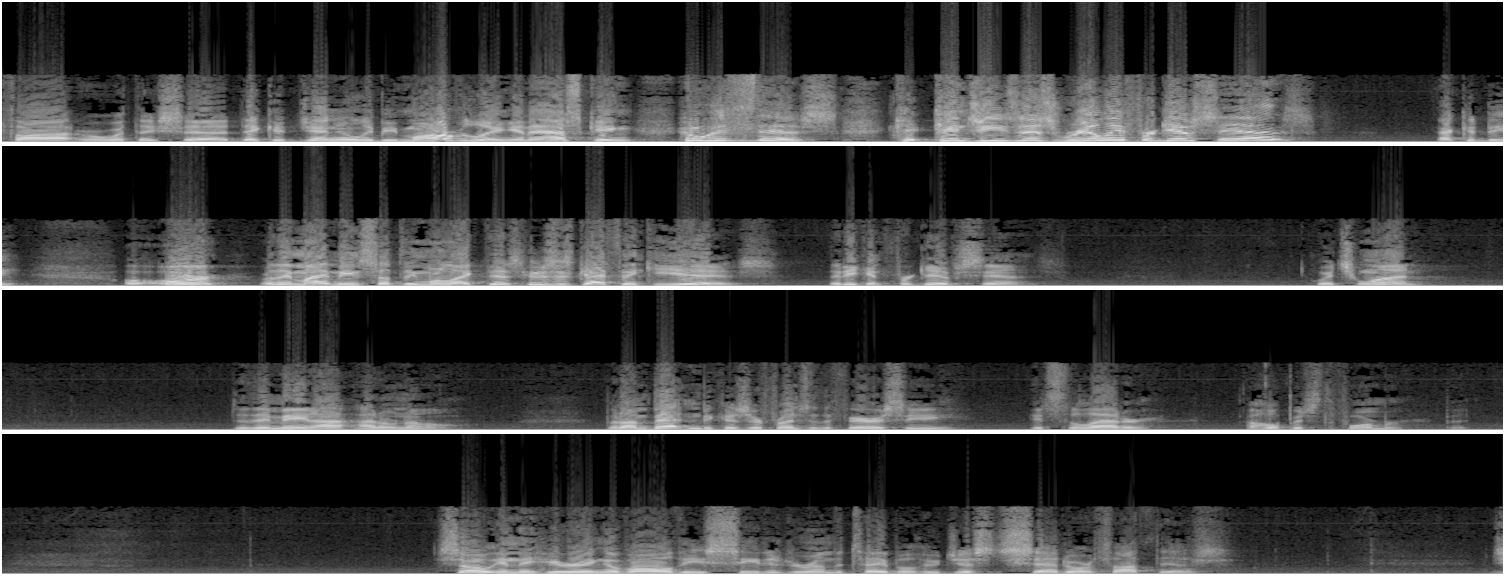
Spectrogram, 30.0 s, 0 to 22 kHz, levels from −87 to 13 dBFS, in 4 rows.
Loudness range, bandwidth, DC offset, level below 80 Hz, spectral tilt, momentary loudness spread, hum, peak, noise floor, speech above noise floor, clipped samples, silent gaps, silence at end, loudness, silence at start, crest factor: 10 LU; 13 kHz; 10%; -44 dBFS; -4 dB/octave; 14 LU; none; 0 dBFS; -48 dBFS; 38 dB; 0.9%; none; 0 s; -10 LUFS; 0 s; 12 dB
